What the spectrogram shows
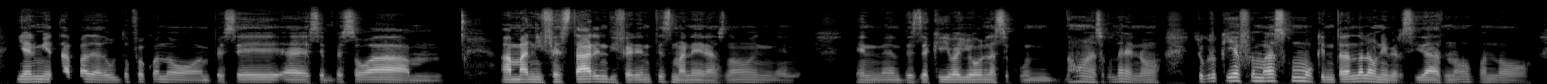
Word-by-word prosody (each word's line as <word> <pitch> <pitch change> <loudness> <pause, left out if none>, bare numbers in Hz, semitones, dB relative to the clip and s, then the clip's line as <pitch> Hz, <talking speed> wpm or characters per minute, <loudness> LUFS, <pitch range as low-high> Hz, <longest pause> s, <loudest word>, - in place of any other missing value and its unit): ya 120 -1 +3
en 125 - +1
mi 120 - +1
etapa 125 +2 -2
de 120 - -1
adulto 110 +1 -7
fue - - -7
cuando 110 -4 -6
empecé, 110 +2 -2 0.2
eh, - - -4
se - - +1
empezó 110 +3 -1
a, 110 -3 +3
mm, 95 -1 -16 0.6
a 115 0 +6
manifestar 120 +1 +6
en 130 -1 -1
diferentes 110 +2 -1
maneras, 105 -3 -3
¿no? 115 +2 -9
En 100 -2 -15
en 95 -1 -18 0.6
en 105 0 -7
en 105 0 -9
desde 105 +1 -1
que 115 - -8
iba 115 0 +1
yo 110 0 -1
en 115 - -5
la 105 - -2
secun 100 -1 -2
no, 110 - -10
en 125 - -3
la 115 - -4
secundaria 115 +3 -4
no, 105 0 -9 0.3
yo 140 - -7
creo 155 +2 -5
que 160 +2 -5
ya 170 - +5
fue 165 - 0
más 160 -1 +6
como 165 -6 -2
que - - -7
entrando 120 +5 +1
a - - +2
la 140 - +3
universidad, 105 -1 -1
¿no?, 115 +4 -11
cuando 100 -3 -12
110 Hz, 195 wpm, -26 LUFS, 105-120 Hz, 0.6 s, a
